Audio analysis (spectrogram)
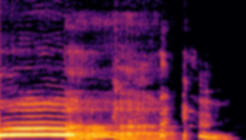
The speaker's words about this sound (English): Oh, I gasped and coughed.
